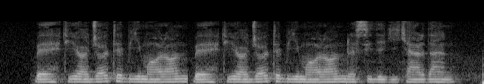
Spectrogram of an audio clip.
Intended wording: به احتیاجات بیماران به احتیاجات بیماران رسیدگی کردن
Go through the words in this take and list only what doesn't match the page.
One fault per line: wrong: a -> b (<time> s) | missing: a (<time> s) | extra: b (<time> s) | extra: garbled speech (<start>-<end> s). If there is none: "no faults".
no faults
